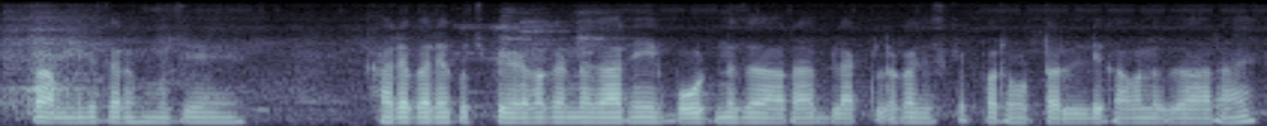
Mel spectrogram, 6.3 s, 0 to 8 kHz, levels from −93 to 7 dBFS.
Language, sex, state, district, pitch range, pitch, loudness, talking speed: Hindi, male, Maharashtra, Chandrapur, 105-115 Hz, 110 Hz, -22 LUFS, 310 wpm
